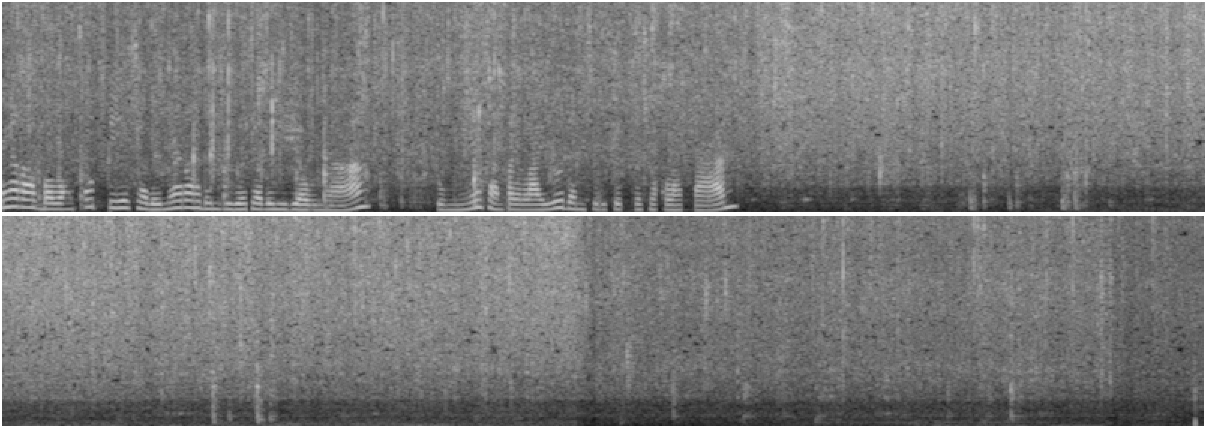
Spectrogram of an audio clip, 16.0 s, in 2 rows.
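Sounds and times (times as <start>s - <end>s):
vegetables sizzling in hot oil: 0.0s - 16.0s
spatula scraping and tapping pan: 1.2s - 3.6s, 4.8s - 8.0s, 12.4s - 15.0s.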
